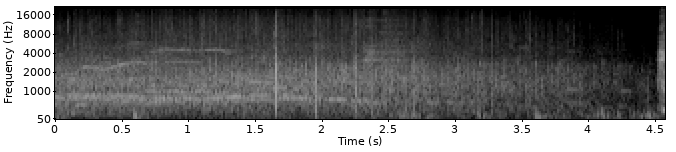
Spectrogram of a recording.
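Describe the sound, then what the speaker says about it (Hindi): Audience applause at a comedy talk show, a sustained round of clapping from a studio crowd that gradually thins and fades out, with a few sharper individual claps standing out. "मैं ताली का नेटवर्क चेक कर रहा था कि आ रही आवाज कि नहीं आ रही"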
